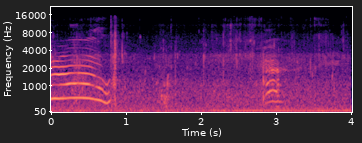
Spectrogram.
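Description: A toddler's high, whiny voice: one long drawn-out "Nooo", held and then falling in pitch at the end, followed by a short second cry about three seconds in.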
